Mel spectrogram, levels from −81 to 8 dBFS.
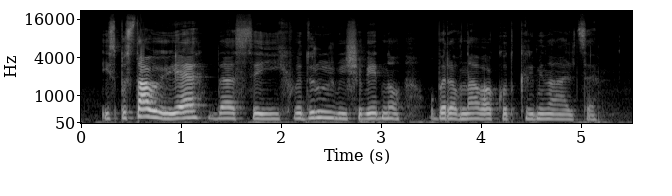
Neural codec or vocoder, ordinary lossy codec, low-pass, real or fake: none; none; 19.8 kHz; real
